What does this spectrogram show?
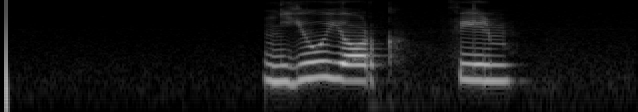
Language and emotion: Russian, neutral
